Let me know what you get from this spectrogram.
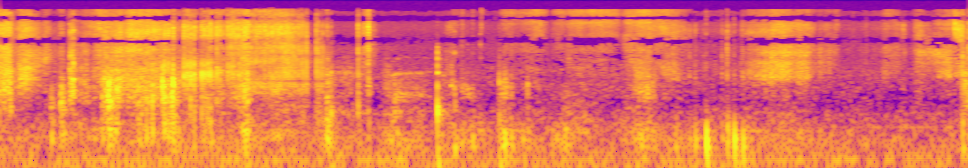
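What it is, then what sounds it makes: Glossy paper magazine. An open glossy paper magazine lies on a bed while its thin pages are rubbed and turned by hand with fingertips and long painted nails. Quiet, bright crinkling and rustling page-flip sounds come in an uneven series of short, dry brushes and scrapes with almost no low end.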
